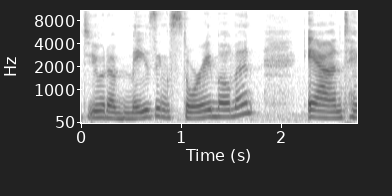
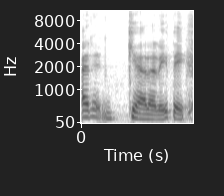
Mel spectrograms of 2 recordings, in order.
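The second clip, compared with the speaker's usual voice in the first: put-on sarcastic sigh; 2 semitones lower than usual. Echoing another player's sarcastic remark about their level-up: imitating a sarcastic sigh. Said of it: "I was just being sarcastic".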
